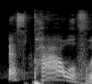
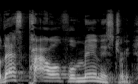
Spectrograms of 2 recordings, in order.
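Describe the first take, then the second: First: Pitched way up with fervor; emphatic exclamation. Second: Said in the usual way. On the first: Real, not acted. Preacher marveling at police ministry, emphatic lift. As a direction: preach it, really lift the word powerful.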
